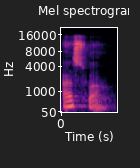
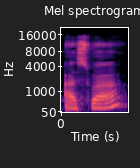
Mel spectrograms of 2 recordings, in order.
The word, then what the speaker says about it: asseoir: Parce qu'il y a les E qu'on ne prononce pas.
